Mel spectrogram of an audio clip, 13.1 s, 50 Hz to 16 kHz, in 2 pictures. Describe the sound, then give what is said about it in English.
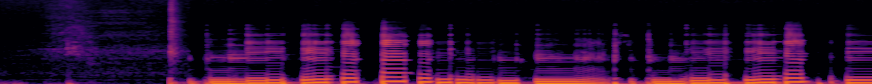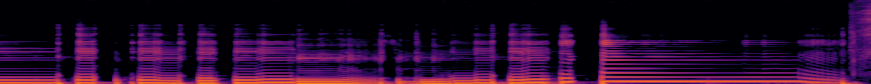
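An electric bass with a new preamp, controls off and both pickups at 50%, plays a busy riff of low, punchy notes with a warm, rounded tone, then settles on one long sustained note that rings out and fades. No voices. “It's got way less of an aggressive sound to what it used to have, and I think it really suits it.”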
